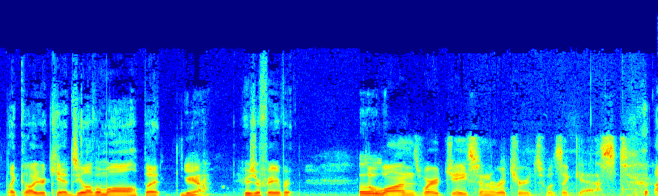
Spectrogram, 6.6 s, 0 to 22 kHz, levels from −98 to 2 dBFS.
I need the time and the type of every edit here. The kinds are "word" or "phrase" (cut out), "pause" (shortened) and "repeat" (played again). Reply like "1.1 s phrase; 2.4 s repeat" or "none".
3.6 s word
